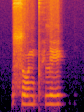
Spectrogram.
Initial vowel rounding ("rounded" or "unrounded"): rounded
